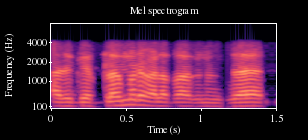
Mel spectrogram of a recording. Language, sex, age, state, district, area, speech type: Tamil, male, 30-45, Tamil Nadu, Kallakurichi, urban, conversation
